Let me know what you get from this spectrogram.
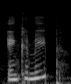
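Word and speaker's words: Nk'Mip: at um I always have a hard time pronounce it inam yeah the indigenous owned Winery and there's also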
